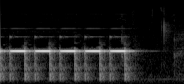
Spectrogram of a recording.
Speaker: the way that alarm sounds is when the doctor is using the stimulating probe and if the the probe touches a nerve and that neuron fires to the target muscle that's being monitored and these electrodes feel or record a corresponding muscle response then the nirvana is designed to detect that evoked response and alarm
